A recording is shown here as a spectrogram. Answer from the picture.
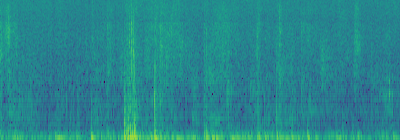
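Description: Low, irregular rumbling and soft thumps of noise on the microphone, with no speech.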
